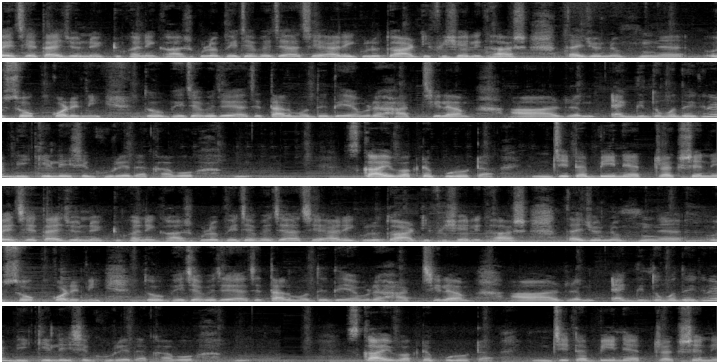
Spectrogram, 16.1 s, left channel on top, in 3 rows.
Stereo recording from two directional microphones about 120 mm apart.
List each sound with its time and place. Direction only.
0.0 s speech: 15° left (ahead or behind)
5.0 s speech: 15° left (ahead or behind)
13.4 s a woman's voice: 20° left (ahead or behind)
